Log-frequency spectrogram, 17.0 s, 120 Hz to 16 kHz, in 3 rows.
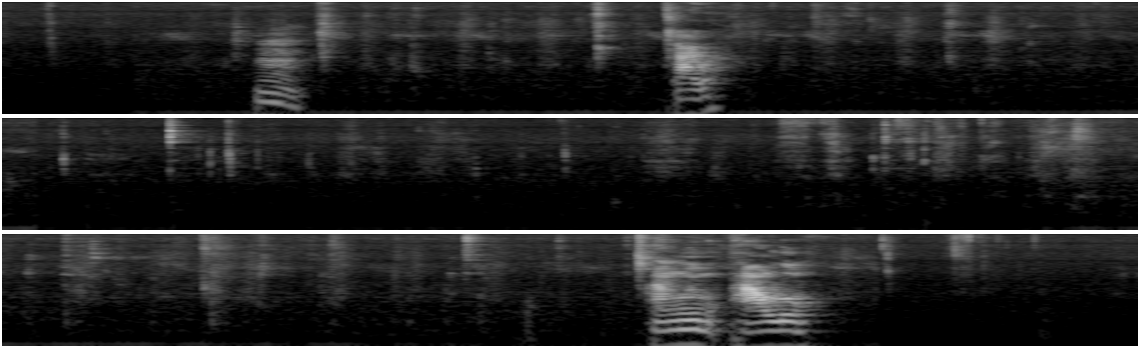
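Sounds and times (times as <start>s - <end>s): noodles being eaten: 4.4s - 12.7s.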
